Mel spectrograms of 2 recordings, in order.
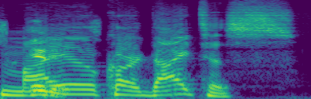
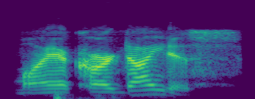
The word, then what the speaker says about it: myocarditis: in English is pronounced myocarditis it's the same it's the same it's the same suffix as arthritis tell me how you're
